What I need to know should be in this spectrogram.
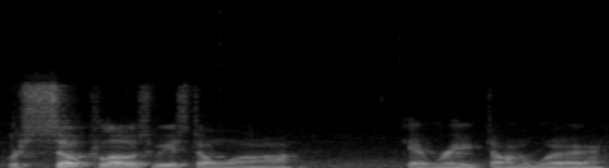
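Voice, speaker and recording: A man's voice: lowish voice, steady tone, measured pace. A man playing a video game, chatting casually in slang and swearing, blurting out reactions to what he finds. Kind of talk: casual co-op gameplay chat. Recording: muffled lo-fi mic, background noise.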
